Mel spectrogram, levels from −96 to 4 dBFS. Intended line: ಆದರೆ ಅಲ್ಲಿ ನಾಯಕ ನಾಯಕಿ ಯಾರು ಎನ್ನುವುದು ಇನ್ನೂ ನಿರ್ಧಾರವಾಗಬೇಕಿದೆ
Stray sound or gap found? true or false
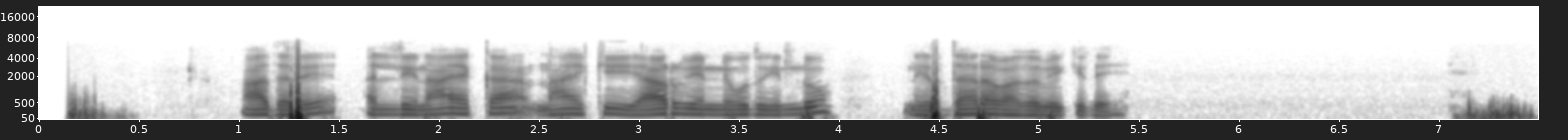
false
